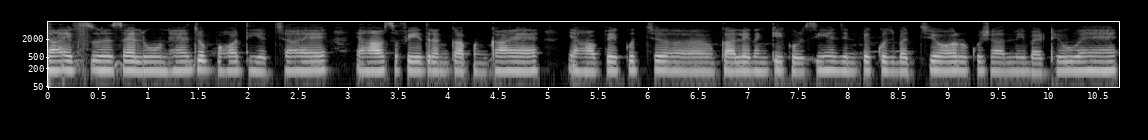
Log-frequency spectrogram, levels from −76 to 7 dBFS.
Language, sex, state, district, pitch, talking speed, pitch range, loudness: Hindi, female, Bihar, Madhepura, 175 Hz, 190 wpm, 170-180 Hz, -21 LUFS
